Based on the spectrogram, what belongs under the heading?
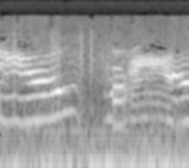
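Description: A fawn-colored cat with blue eyes, named Kitty, meows twice, each call long and drawn out with a wavering, whiny pitch, over a steady low background hum.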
